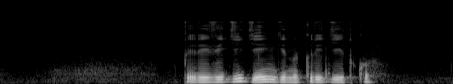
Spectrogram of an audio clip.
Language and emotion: Russian, neutral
